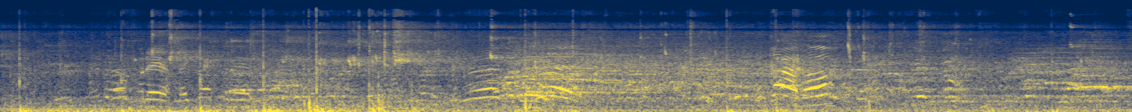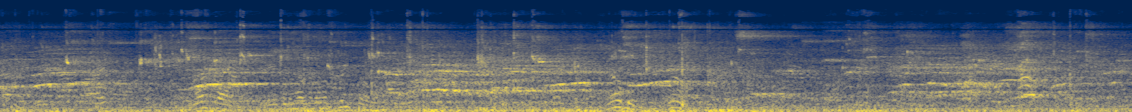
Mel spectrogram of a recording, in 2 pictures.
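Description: Children shout and call out across the gym.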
